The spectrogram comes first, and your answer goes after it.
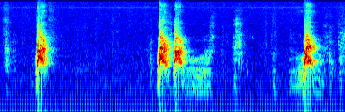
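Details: A female West Highland White Terrier gives sharp, high barks, some in quick doubles, spaced a few seconds apart, while looking out a window at dogs playing outside.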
